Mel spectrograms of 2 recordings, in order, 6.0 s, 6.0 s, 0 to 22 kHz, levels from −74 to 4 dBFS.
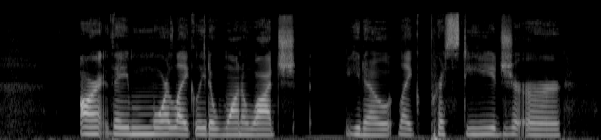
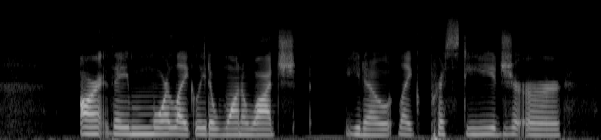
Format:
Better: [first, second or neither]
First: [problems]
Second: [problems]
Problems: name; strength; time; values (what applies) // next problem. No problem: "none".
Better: first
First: none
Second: muffled; slightly; fading above 3 kHz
